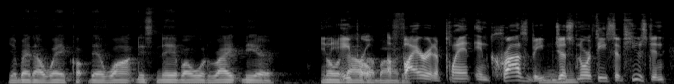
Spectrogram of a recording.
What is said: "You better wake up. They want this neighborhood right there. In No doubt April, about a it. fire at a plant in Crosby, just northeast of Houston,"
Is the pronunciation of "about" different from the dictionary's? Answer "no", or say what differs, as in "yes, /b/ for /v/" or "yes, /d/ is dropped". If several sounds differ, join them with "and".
yes, /t/ is dropped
